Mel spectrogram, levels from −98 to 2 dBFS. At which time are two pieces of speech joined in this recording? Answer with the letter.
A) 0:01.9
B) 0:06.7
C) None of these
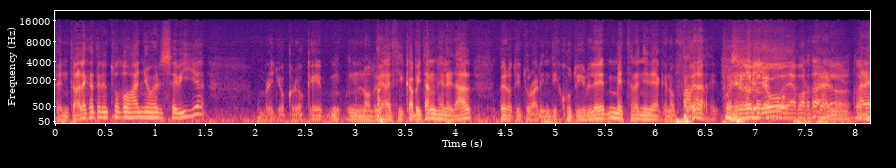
B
